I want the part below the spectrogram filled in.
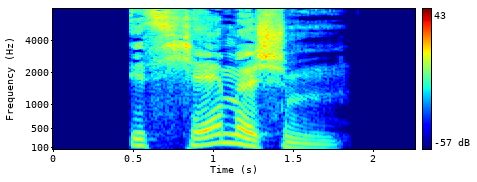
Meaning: strong dative masculine/neuter singular of ischämisch
- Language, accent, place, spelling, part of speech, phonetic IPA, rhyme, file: German, Germany, Berlin, ischämischem, adjective, [ɪsˈçɛːmɪʃm̩], -ɛːmɪʃm̩, De-ischämischem.ogg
